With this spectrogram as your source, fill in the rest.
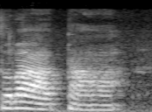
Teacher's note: we've got two of these a, and they're both a little bit longer, so they're a, ra, ta, and rata has got a little bit of a roll here as well, so it makes it a little bit trickier.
